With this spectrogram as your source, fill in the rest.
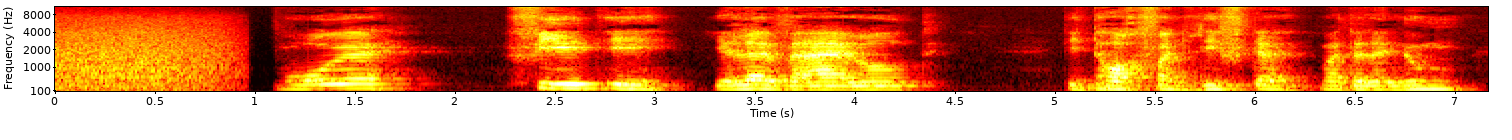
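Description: A man speaks calmly and warmly, close to the microphone.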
